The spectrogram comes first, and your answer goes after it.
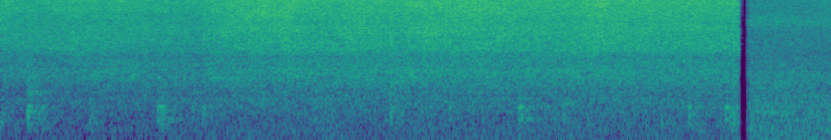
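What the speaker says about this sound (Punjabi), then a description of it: "ਮਸਾਲਾ ਜਿਹੜਾ ਆ ਸਾਰਾ ਆਪਾਂ ਇਹਦੇ ਵਿੱਚ ਸ਼ਿਫਟ ਕਰਤਾ ਜਿਹੜਾ ਆਪਾਂ ਗ੍ਰਾਈਂਡ ਕੀਤਾ ਸੀ ਹੁਣ ਇਹਨੂੰ ਭੁੰਨ ਲਾਂਗੇ" Freshly ground spice masala roasting in a pan for a stuffed ridge gourd sabzi: a loud, steady sizzling hiss with faint periodic scraping stirs, cut by a brief dropout near the end, no voices.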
